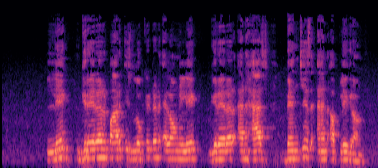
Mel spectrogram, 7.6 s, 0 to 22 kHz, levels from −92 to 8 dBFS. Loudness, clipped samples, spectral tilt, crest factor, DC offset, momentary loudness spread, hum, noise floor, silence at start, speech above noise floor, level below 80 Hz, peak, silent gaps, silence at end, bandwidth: -18 LUFS; under 0.1%; -6 dB/octave; 16 dB; under 0.1%; 10 LU; none; -55 dBFS; 0.95 s; 37 dB; -54 dBFS; -2 dBFS; none; 0.3 s; 15.5 kHz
